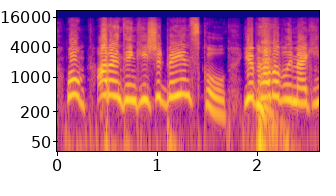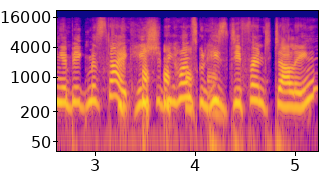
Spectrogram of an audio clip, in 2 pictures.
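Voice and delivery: mother on the phone, overdramatic and fussing; drama queen mum. Retold or imitated. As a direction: ham up a theatrical mum. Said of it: "the biggest drama queen on earth".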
